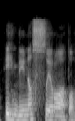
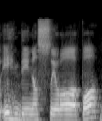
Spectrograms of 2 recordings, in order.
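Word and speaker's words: اهدنا الصراط: So Ihdina as-sirata. Then we have ta here. Ta is from the heavy letters. So we pronounce it in a heavier manner.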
